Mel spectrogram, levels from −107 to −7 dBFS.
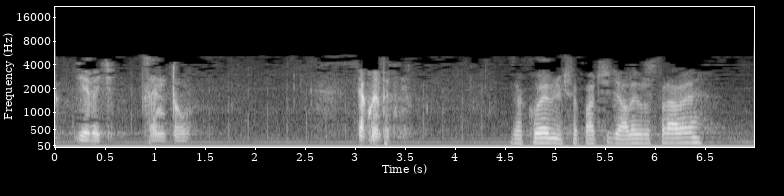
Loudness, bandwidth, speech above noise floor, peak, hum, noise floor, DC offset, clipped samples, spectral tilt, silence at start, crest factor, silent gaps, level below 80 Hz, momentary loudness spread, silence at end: -25 LUFS; 5.4 kHz; 24 dB; -2 dBFS; none; -48 dBFS; 2%; under 0.1%; -8.5 dB/octave; 0 s; 26 dB; none; -54 dBFS; 22 LU; 0.05 s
